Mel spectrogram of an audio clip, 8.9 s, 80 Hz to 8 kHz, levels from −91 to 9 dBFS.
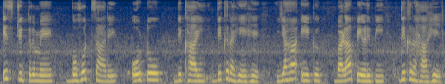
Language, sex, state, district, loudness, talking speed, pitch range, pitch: Hindi, female, Madhya Pradesh, Bhopal, -14 LUFS, 120 wpm, 195-235 Hz, 210 Hz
